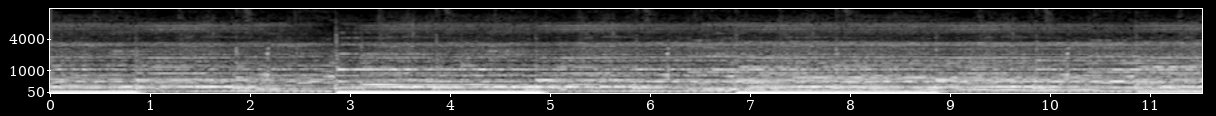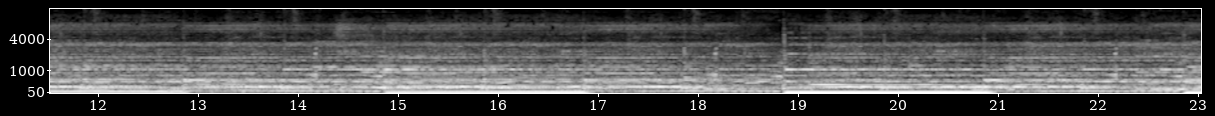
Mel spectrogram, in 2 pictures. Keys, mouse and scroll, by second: 0.7 typing, 4.4 right click, 4.4 typing, 5.5 click, 7.2-13.1 drag, 7.2 typing, 17.8 click, 17.8-22.7 drag.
